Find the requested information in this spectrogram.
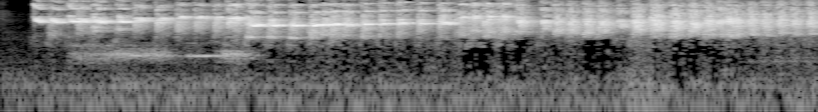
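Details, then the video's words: Singing pet lovebird delivering an unbroken six-second stream of fast, scratchy, high-pitched chattering that wavers slightly in pitch, with a few lower tonal notes early on. "LOVEBIRD SINGING"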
